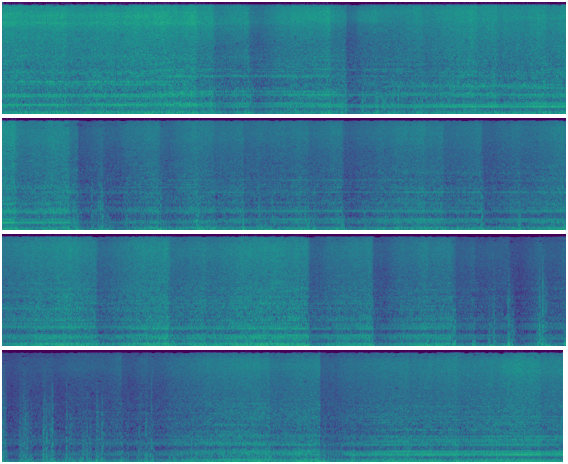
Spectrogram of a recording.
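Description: Mercury outboard motor running steadily at towing speed, its engine note holding an even pitch. Wind buffets the microphone on and off, most through the middle.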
